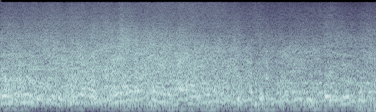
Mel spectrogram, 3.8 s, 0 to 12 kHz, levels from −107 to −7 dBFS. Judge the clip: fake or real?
fake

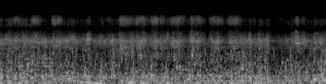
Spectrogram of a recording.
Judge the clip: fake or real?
fake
